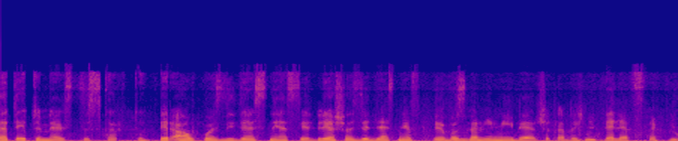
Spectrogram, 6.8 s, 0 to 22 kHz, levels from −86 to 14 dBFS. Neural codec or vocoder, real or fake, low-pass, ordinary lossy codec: codec, 24 kHz, 1 kbps, SNAC; fake; 10.8 kHz; Opus, 24 kbps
